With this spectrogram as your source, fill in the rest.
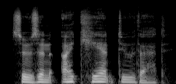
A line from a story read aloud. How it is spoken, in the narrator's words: said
